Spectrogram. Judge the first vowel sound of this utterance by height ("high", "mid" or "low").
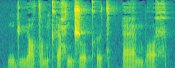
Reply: high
